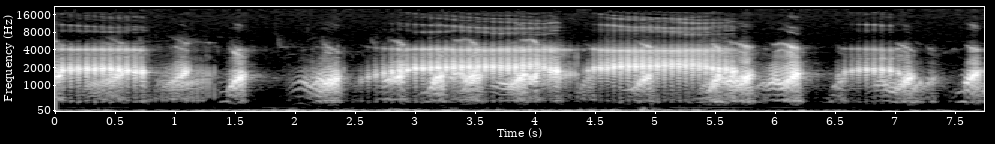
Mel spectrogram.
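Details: Loud frog chorus around a wild pond deep in the forest, recorded with iPhone 14 Pro and Shure MV88+; long trilled, buzzy croaks lasting a second or more, alternating with short, bent notes from neighbouring callers.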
